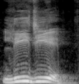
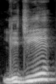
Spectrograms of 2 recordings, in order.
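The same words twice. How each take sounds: First: लीजिए with long lee, falling. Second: लीजिए with short li, rising; short-i misreading. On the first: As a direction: stretch the first syllable of लीजिए. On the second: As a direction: clip the first vowel of लीजिए. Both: Shown as a demonstration. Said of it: "इसमें बड़ी की मात्रा आएगी".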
